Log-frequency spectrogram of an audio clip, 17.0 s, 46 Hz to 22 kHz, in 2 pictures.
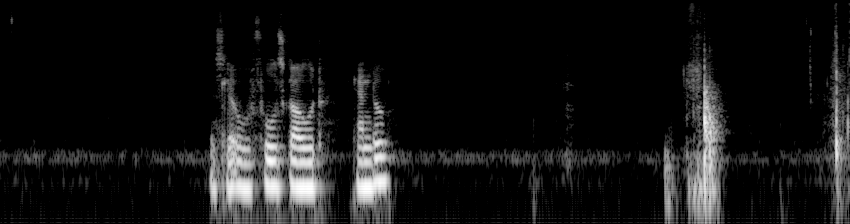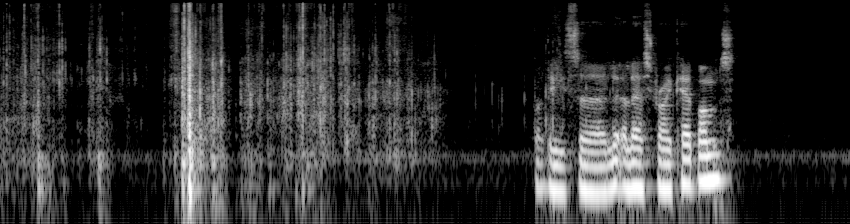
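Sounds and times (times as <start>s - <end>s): packaging crinkling and rustling: 8.1s - 14.3s.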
